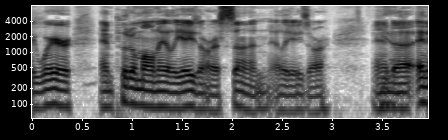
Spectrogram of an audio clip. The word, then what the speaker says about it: Eleazar: Eleazar up to the mount and basically takes the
